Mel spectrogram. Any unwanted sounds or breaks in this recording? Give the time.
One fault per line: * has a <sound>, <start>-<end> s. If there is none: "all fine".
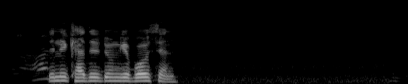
all fine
